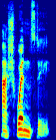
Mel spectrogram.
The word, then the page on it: ash wednesday: British English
